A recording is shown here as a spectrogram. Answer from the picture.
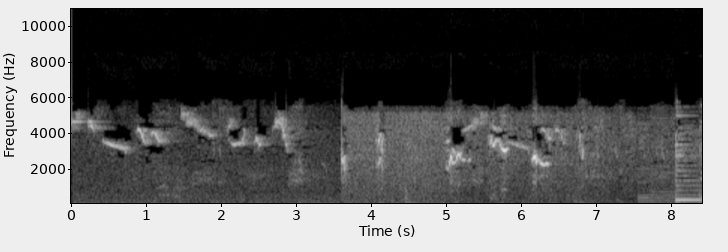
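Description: Small birds chirping and singing: quick, high whistled notes that slide up and down, in short bursts of phrases over a faint hiss. Music comes in near the end.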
